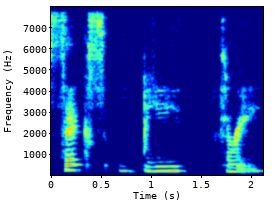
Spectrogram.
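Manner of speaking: whispering. Whispering a letter-and-number sequence during a hearing test: whispering. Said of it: "whisper a letter and a number sequence".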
